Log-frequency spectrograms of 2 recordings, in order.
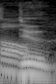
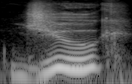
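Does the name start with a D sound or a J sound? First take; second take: D sound; J sound. First: The name starts with a D sound. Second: The name starts with a J sound. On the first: It is the name's proper form. The speaker calls it right. "It's Duke" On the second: It copies how someone else said the name. The speaker calls it wrong. "her Australian accent, she would say her D's as J"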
